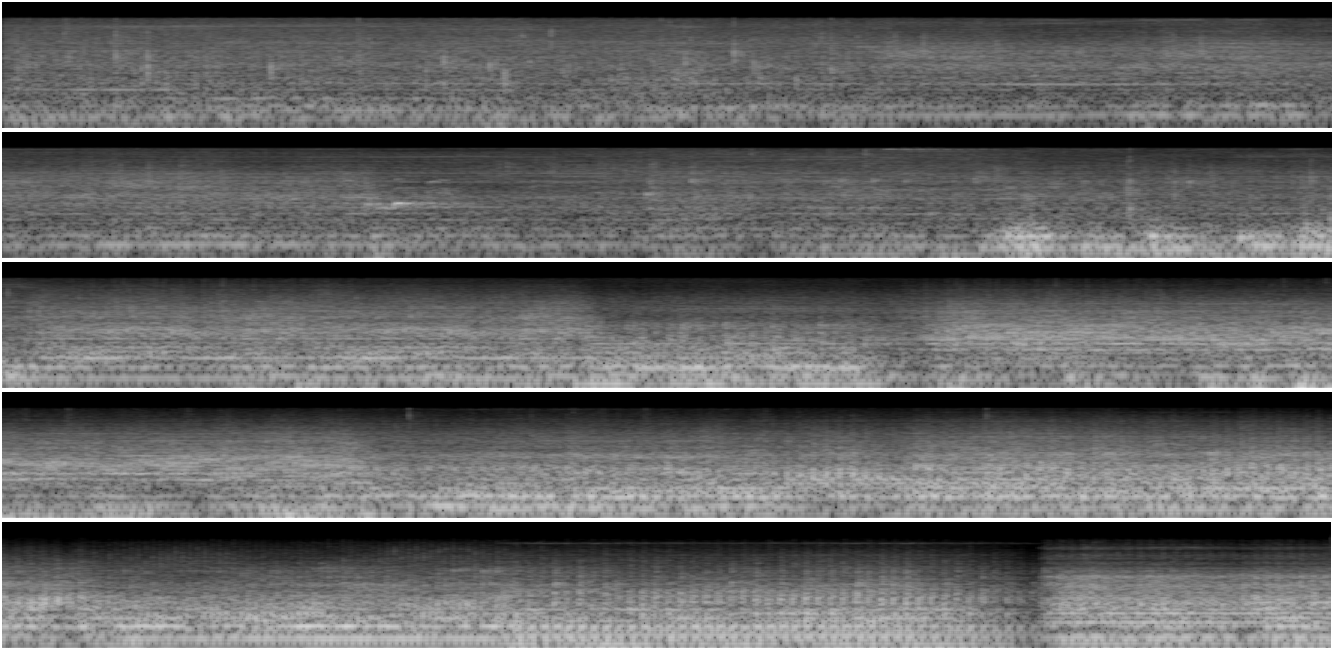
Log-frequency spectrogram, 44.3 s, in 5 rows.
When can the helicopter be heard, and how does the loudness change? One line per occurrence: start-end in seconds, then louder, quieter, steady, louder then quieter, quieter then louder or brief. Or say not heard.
0.2-44.2 louder.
